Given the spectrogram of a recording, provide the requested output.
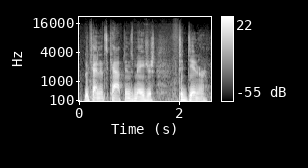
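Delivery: usual speaking voice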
